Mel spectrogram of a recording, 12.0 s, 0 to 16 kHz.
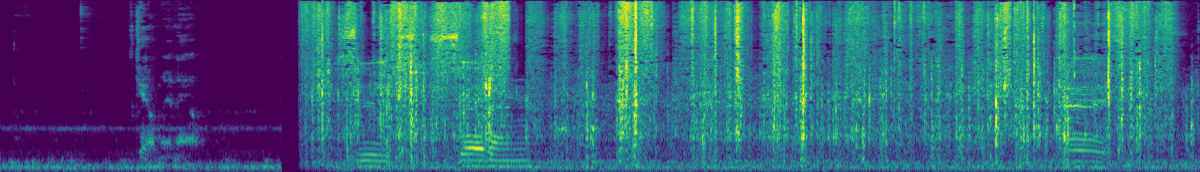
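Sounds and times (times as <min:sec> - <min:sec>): paper bag rustling and crinkling: 0:03.0 - 0:12.0.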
